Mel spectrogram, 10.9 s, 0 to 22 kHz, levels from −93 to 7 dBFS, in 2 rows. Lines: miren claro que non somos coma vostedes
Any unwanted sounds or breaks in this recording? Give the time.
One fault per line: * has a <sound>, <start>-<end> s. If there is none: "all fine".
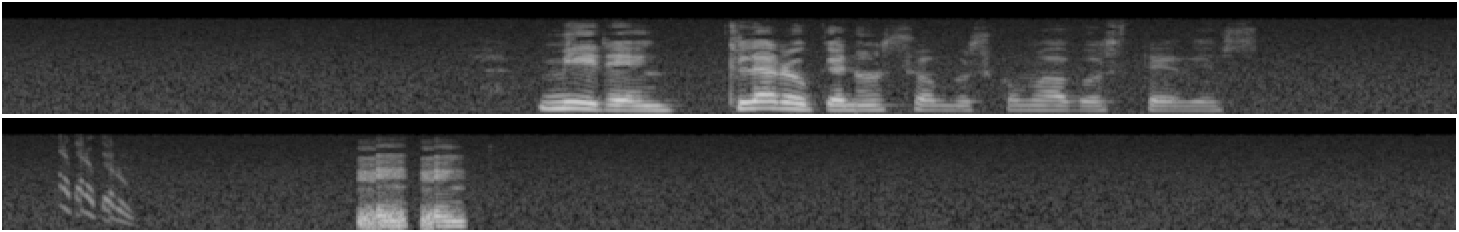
* has a chirp, 5.7-6.0 s
* has a laugh, 6.8-7.2 s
